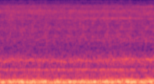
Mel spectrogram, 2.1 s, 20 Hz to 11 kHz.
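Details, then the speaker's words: V8 after distributor failure, timing just set with advance on: deep, even low rumble with a steady beat and no misses or knocks; idles smooth and settled. "That's pretty happy, Rod. Pretty happy? I reckon. With the advance on? Yeah, so that's spot on, I reckon."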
